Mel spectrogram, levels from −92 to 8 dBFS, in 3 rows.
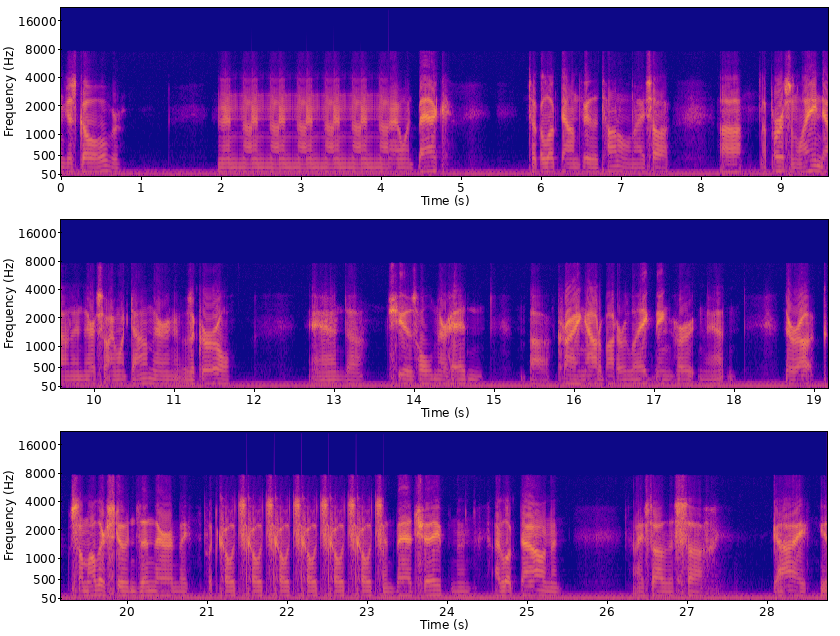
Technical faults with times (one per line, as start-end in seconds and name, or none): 2.39-4.10 system hang loop
9.62-9.66 short concealed packet loss
10.64-10.68 short concealed packet loss
11.42-11.50 burst of packet loss
16.36-16.42 short concealed packet loss
21.50-23.21 system hang loop
26.52-26.57 short concealed packet loss
27.61-27.64 short concealed packet loss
